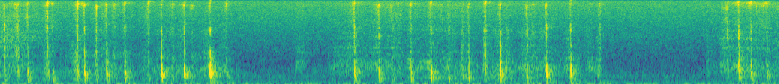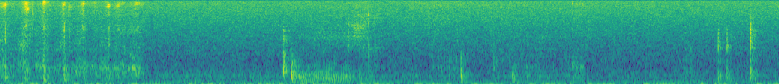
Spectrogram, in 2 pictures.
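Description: A bamboo paddle hairbrush with wooden pins rests on a wooden table while long nails and fingertips brush across the pins. The result is quiet, dry clicks and patter in bursts, with short pauses and a faint low hum beneath.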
